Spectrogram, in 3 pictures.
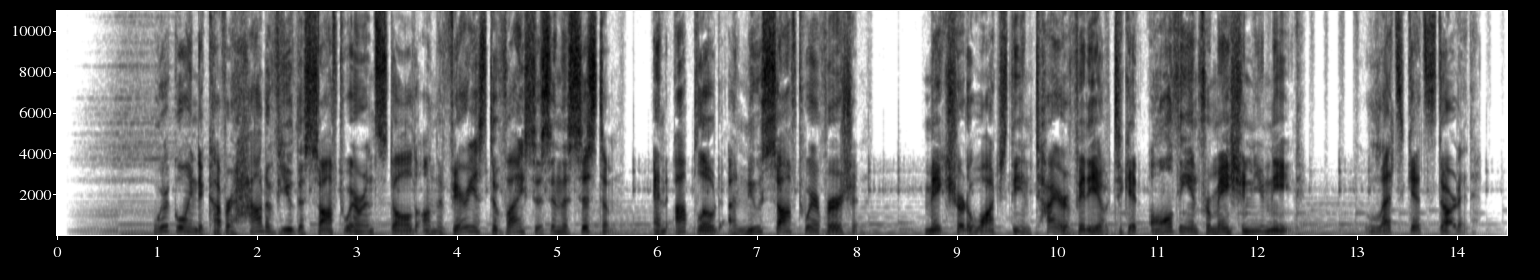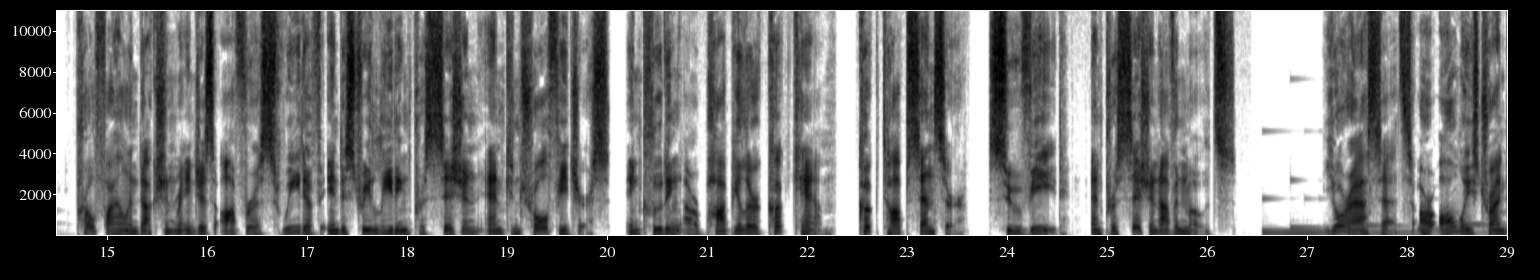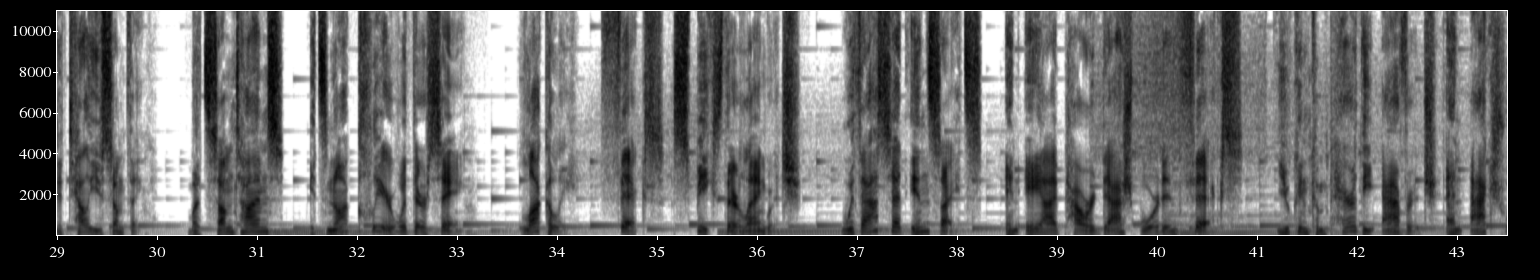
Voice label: men elearning; Youthful, Relatable, Guy-Next-Door. Trustworthy, Cool tech guy. Professional, Conversational, and Adaptable.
